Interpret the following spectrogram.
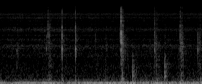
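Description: A plastic action figure being handled: a scattering of faint, sharp clicks as its upper torso joint is worked, over a low steady hum.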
